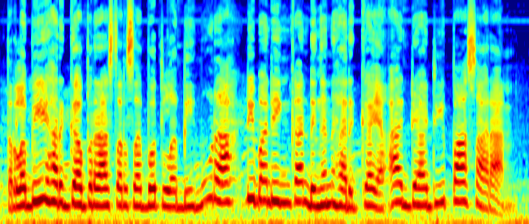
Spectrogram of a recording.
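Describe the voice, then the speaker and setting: A woman reading a scripted local television news report in a formal, even newsreader manner. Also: sits high, normal speed, faint music behind. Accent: Indonesian. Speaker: news presenter.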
